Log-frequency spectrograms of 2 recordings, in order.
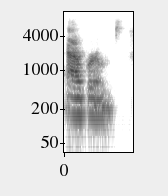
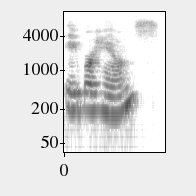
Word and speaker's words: Abrahams: It's actually pronounced Abrahams, but you did, Abraham. You did great. I did terrible. It's like Abraham Lincoln with an S.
